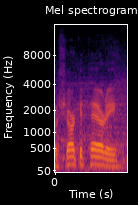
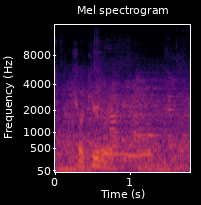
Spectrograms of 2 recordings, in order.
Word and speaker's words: charcuterie: So charcuterie. Charcuterie. Charcuterie. Charcuterie. The correct way to pronounce that.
